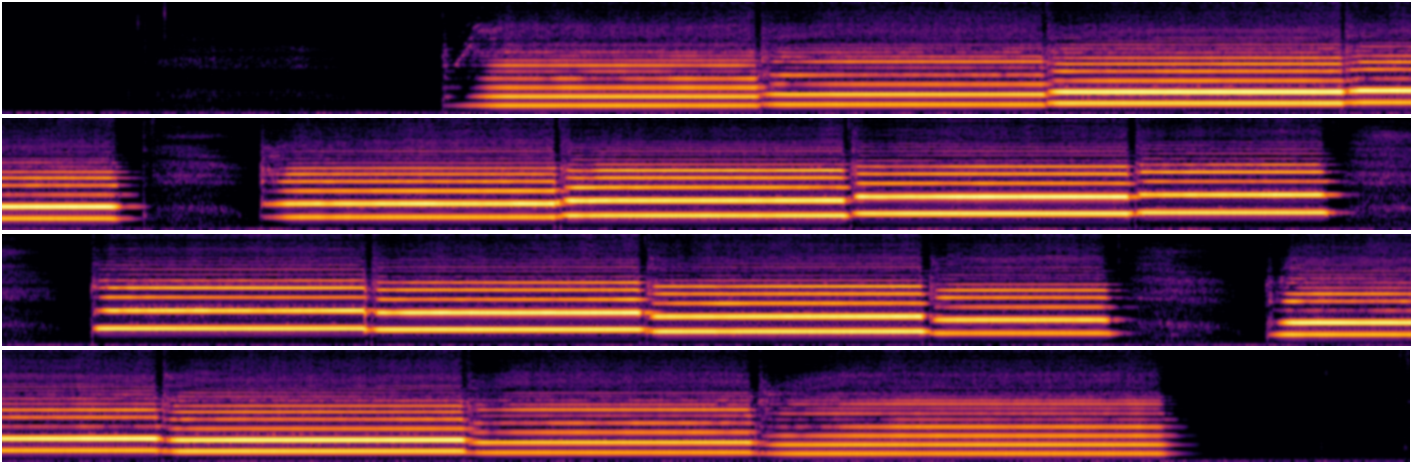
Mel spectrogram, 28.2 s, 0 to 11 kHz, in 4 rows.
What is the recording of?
Flute - C major
Part of the Good-sounds dataset of monophonic instrumental sounds.
instrument::flute
note::C
good-sounds-id::6918
mode::major
Cmajor, flute, good-sounds, neumann-U87, scale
